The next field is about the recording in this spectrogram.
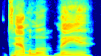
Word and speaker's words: Tamala Mann: and it's Tamala Mann.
